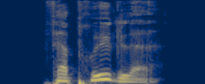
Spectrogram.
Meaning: inflection of verprügeln: 1. first-person singular present 2. first/third-person singular subjunctive I 3. singular imperative
- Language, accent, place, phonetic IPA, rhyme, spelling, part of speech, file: German, Germany, Berlin, [fɛɐ̯ˈpʁyːɡlə], -yːɡlə, verprügle, verb, De-verprügle.ogg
